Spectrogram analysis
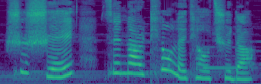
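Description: Woman playing a storybook mole girl, gentle, stammering, high lively voice. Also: normal speed, faint music behind. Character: little female mole, poor-sighted, sharp-nosed, gentle.

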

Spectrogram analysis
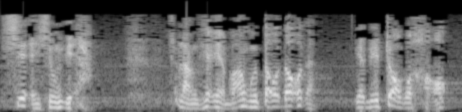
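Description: A man's voice: a little high, moderate pace, sharp tone, husky, highs cut off, voice pushed down, exaggerated voice. A man playing a widower holding back tears. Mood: restrained grief. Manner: subdued, restrained, polite. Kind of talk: crosstalk stage comedy.

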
